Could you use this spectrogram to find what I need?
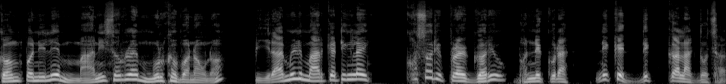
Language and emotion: Nepali, disgusted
